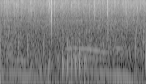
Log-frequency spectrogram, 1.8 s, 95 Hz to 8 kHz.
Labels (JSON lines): {"label": "biophony, grouper", "recorder": "SoundTrap 300"}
